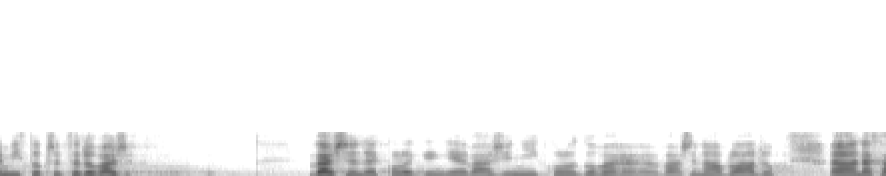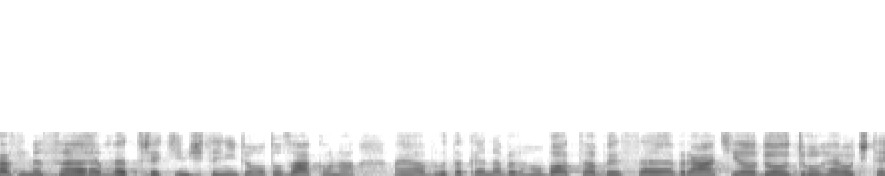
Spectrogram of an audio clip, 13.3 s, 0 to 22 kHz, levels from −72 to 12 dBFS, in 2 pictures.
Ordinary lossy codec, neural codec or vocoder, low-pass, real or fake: MP3, 48 kbps; codec, 16 kHz, 0.8 kbps, ZipCodec; 5.4 kHz; fake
